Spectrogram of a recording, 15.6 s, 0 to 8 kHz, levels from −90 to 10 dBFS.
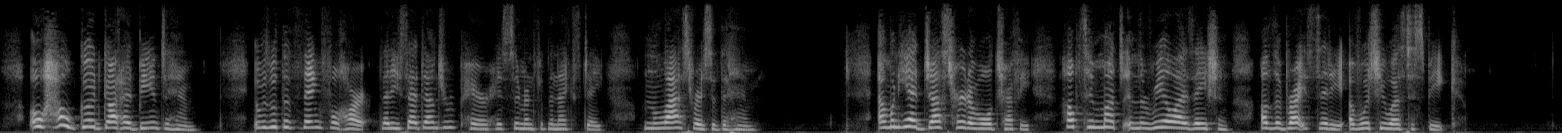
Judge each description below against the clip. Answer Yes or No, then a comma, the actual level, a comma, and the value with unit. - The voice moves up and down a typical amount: Yes, average, 4.4 semitones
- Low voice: No, very high, 310 Hz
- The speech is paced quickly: Yes, fast, 225 wpm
